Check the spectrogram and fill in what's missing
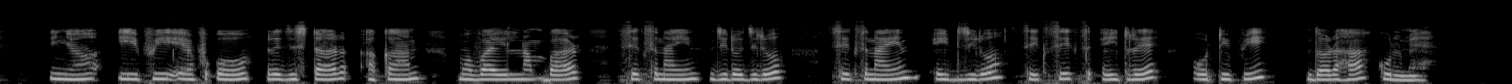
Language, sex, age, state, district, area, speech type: Santali, female, 30-45, West Bengal, Birbhum, rural, read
